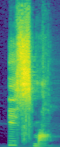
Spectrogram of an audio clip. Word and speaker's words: письма: Письмо, письма. O becomes a. Письмо, o is stressed. Письма, here e is stressed. So our stress goes back in plural.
